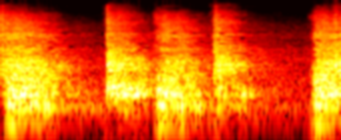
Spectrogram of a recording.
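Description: Four sharp blows land in quick succession, about a second and a half in all: a man lying on the ground being beaten.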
